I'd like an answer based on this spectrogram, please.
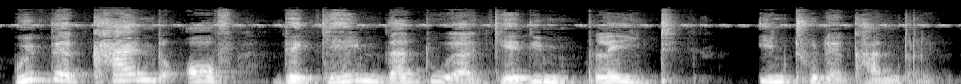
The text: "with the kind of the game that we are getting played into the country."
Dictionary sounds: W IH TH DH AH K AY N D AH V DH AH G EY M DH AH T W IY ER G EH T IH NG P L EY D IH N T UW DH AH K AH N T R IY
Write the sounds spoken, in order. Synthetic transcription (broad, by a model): W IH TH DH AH K AY N D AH F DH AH G EY M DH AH T W IY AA G EH T IH NG P L EY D IH N T UW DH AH K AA N T R IY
